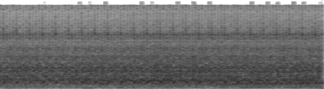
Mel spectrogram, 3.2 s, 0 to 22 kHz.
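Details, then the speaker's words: Jeep Renegade 2.0 MultiJet diesel after repair of engine noise, previously a deep growling drone: now a smooth, even, steady idle with light regular patter and no whine, rattle or knock. "dentro do carro aqui ó tá zerado tá olha aí você vê que tá um barulho bem suave"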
